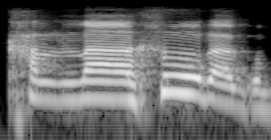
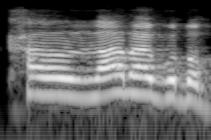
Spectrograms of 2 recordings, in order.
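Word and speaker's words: כלח: 레호버트 이르 갈라 요것도 실제론 칼라흐라고 발음을 합니다. 칼라고도 발음을 할 수도 있는데 흑가 아주 야금으로나 발음이 되는 거죠. 칼라 이렇게 되는 거죠.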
